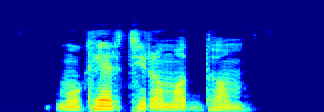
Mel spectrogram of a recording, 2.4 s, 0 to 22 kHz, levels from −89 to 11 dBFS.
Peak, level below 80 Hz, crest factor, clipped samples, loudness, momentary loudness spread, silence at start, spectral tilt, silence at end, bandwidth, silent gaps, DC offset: -2 dBFS; -44 dBFS; 20 dB; under 0.1%; -22 LUFS; 10 LU; 0.4 s; -6.5 dB/octave; 0.6 s; 7.6 kHz; none; under 0.1%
